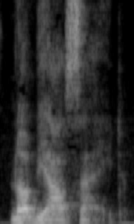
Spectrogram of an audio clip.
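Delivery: normal talking voice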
